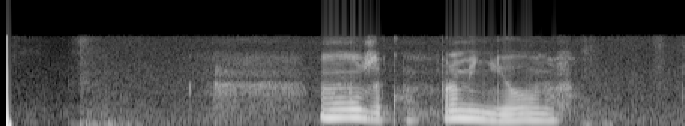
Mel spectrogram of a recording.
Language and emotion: Russian, sad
